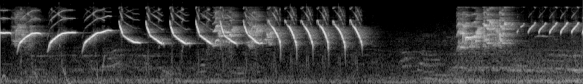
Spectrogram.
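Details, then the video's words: Caged Yorkshire canary delivering rising then falling whistled notes that speed into a rapid series, a brief pause, then a harsh burst followed by a quick high trill. "Yorkshire canary Nice sound"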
